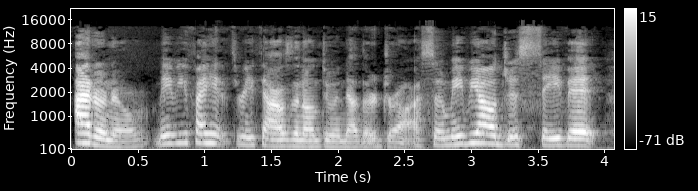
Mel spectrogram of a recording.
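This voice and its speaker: Thirties woman, sick, nasal and bright, rambling casual vlog chat to viewers. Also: mid-range voice, animated, a little fast. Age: 30s. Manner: rambling, with many fillers and restarts. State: sick, losing her voice. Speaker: vlogger.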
